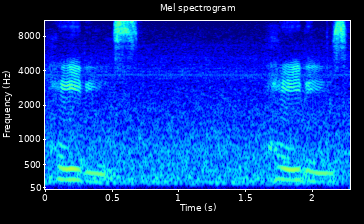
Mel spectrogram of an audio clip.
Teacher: stress on the first syllable so that should have more shape whereas these D D should be flatter and lower in Pitch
